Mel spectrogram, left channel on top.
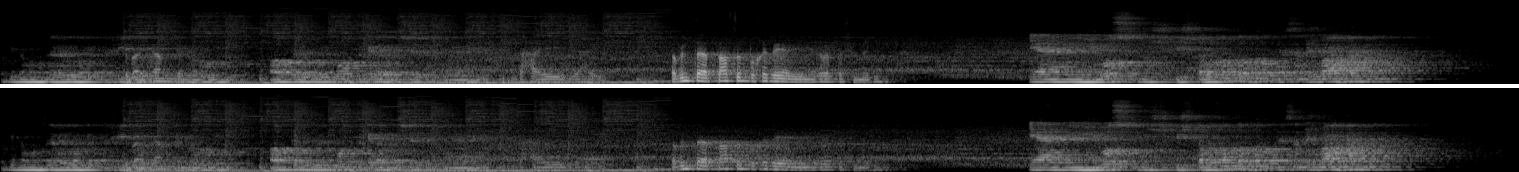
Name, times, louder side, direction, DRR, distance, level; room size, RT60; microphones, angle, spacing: voice 1, 0.0-2.3 2.7-4.8 6.3-6.4 10.3-13.8, equal, 25° right, -7 dB, 1.4 m, -33 dB
sound 1, 1.2-6.7, right 1 dB, 10° right, 0.3 m, -42 dB
voice 2, 1.3-1.9 3.2-3.3 5.1-6.1 6.7-9.0, left 6 dB, 70° left, 9 dB, 0.3 m, -33 dB
Crowd, 4.1-12.2, left 1 dB, 90° left, 1.5 m, -49 dB
10.5 x 5.6 x 2.4 m, 2.1 s
head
